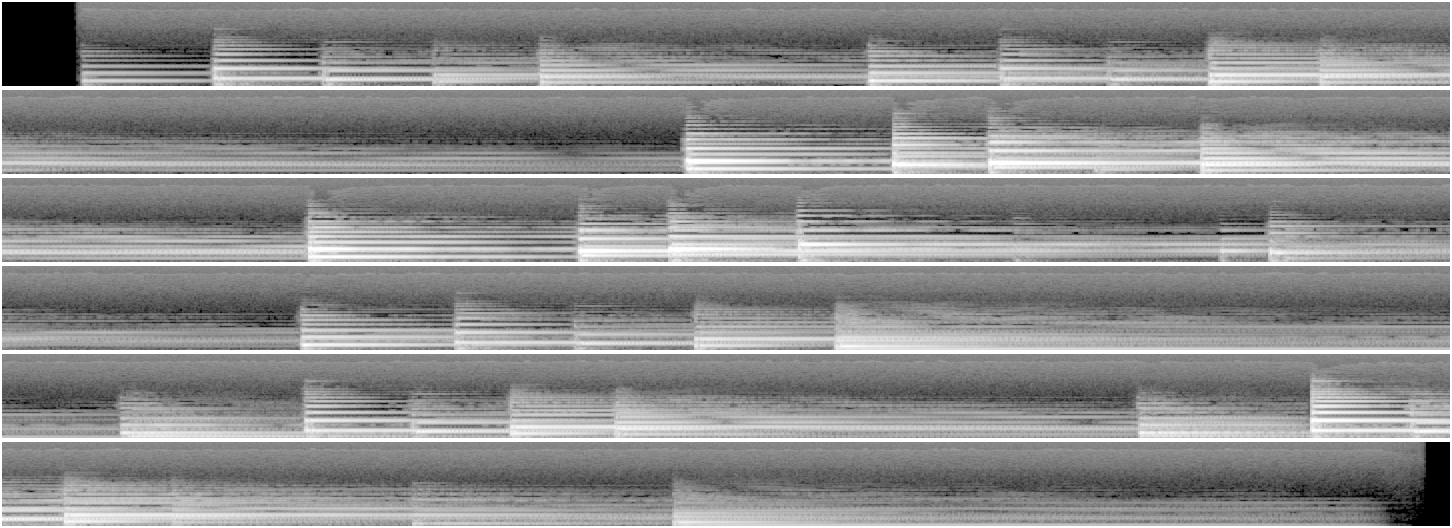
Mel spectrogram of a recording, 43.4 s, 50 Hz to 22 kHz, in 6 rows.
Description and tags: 22. Música ambiente
Ambience music relaxing
ambience, music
